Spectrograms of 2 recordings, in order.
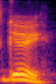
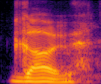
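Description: First: The vowel is an 'oo' sound. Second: The vowel is an 'oh' sound. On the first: This is the pronunciation that follows the spelling. "if you spell something G-O-O to me, it's Goo" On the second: This is the officially confirmed pronunciation. "it is pronounced Go, G-O"

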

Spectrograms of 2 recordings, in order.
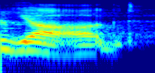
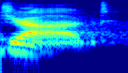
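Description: First: The word starts with a soft Y sound. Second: The word starts with a hard J sound.

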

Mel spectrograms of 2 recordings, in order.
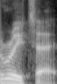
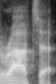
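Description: First: It is said with a South African pronunciation. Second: It is said with an American pronunciation. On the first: "in South Africa, we say router" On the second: "In America, you say router"

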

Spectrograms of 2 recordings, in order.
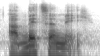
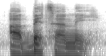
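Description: First: The word 'of' merges into one word, 'bitter'. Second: The word 'of' merges into one word, 'bitter'.

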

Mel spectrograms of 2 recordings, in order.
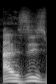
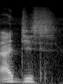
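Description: First: The last syllable begins with a z sound. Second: The last syllable begins with a j sound. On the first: The speaker calls it right. "Aziz bukan" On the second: The speaker calls it wrong. "Kalau Jiz itu kan Jiz"

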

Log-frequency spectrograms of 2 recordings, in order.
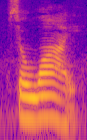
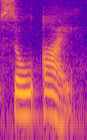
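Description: First: The two words are linked together. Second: The two words are said separately. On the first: The speaker calls it right. "So 和I 连读，读作so I" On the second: The speaker calls it wrong. "不读so I"

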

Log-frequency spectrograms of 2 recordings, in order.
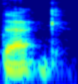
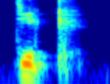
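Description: First: It is said in a standard accent. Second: It is said in a New Zealand accent.

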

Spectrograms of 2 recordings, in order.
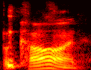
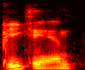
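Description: First: The first syllable sounds like 'puh'. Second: The first syllable sounds like 'pee'. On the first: This is how people back home say it. The speaker calls it right. "Then the nut is a pecan" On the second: This is how other people say it. The speaker calls it wrong. "you guys think it's a pecan, which back home, that's the thing they manufacture and send to nursing homes"

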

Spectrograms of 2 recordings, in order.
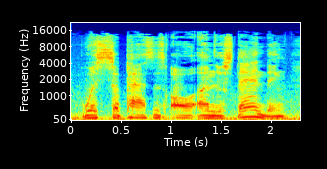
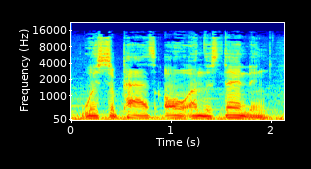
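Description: Both takes have the same delivery.

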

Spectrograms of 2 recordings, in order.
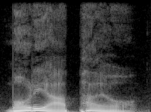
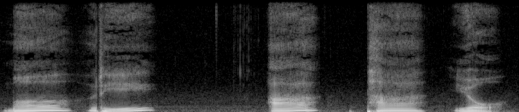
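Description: First: It is said fast. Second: It is said slowly.

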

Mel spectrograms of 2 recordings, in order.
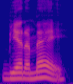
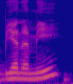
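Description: First: The name is said in a French way. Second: The name is said in an Americanized way. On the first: The speaker calls it right. "sounding more French" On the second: The speaker calls it wrong. "I've always been pronouncing it"

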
